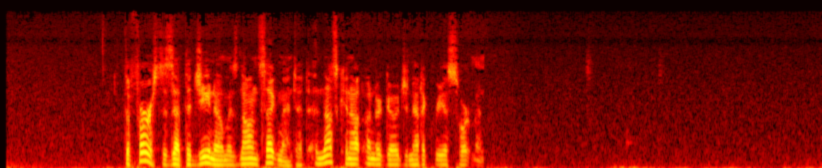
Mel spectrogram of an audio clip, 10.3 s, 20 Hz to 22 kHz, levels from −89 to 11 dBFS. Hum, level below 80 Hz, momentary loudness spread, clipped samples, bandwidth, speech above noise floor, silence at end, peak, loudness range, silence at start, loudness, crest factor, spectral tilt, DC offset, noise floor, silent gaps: none; -48 dBFS; 11 LU; under 0.1%; 16.5 kHz; 35 dB; 0.15 s; -2 dBFS; 11 LU; 0.1 s; -19 LUFS; 20 dB; -6 dB/octave; under 0.1%; -54 dBFS; none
